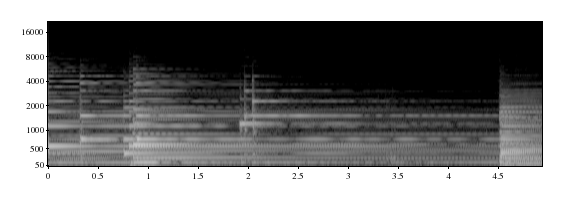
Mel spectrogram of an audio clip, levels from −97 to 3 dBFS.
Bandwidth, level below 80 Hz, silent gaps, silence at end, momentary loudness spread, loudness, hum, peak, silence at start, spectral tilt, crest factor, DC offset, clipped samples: 6.2 kHz; -58 dBFS; none; 0 s; 22 LU; -31 LUFS; none; -12 dBFS; 0 s; -8.5 dB/octave; 20 dB; under 0.1%; under 0.1%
